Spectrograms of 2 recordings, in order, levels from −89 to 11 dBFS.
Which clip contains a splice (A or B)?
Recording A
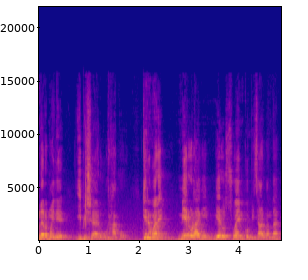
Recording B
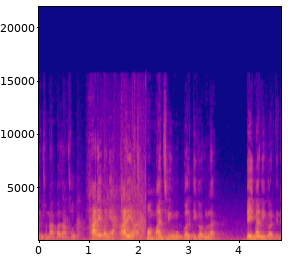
B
